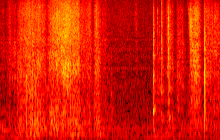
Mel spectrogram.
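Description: Paper pages of an instruction booklet being handled and turned: a rustling sweep lasting about a second and a half, then a few light taps and clicks near the end.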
